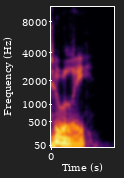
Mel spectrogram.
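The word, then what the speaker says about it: Tooele: It's very it's T-O-O-E-L-E, which is obviously it's pronounced Thule, right? It's Thule.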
